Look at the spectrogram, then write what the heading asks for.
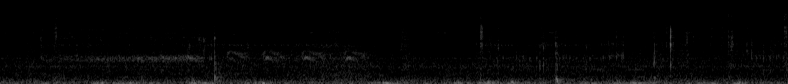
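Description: Faint outdoor ambience: a distant bird gives a run of short wavering calls from about one to three and a half seconds in, over a low rumble, with a few light clicks later on.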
